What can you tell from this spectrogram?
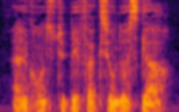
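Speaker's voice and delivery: ordinary delivery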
